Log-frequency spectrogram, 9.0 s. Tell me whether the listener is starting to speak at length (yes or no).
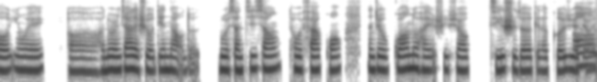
yes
